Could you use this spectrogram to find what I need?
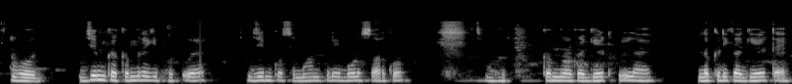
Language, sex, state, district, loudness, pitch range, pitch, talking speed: Rajasthani, female, Rajasthan, Churu, -19 LUFS, 170-180 Hz, 175 Hz, 175 wpm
